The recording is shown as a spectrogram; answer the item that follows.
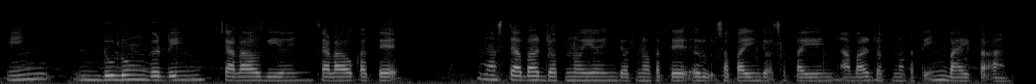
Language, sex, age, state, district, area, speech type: Santali, female, 30-45, West Bengal, Birbhum, rural, spontaneous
